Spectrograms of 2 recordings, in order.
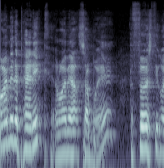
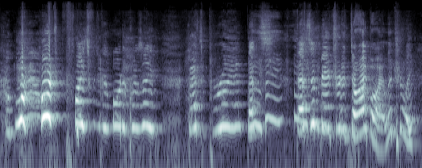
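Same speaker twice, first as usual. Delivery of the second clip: laughing delight; 13 semitones higher, 8 dB louder than usual. Real, not acted. Repeating joke in delight.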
